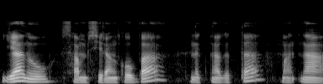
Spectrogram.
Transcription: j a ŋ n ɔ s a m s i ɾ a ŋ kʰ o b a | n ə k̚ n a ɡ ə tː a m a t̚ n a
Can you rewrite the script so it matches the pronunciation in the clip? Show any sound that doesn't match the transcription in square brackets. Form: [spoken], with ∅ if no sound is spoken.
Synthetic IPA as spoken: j a [∅] n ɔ s a m s i ɾ a ŋ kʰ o b a | n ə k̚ n a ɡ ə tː a m a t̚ n a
